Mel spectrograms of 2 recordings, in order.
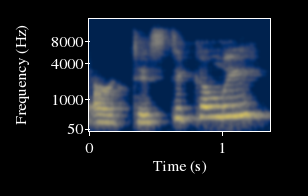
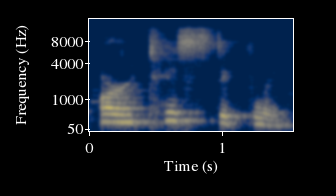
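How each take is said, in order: First: The 'a' before the final syllable is pronounced. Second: The 'a' before the final syllable is silent. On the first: The speaker calls it wrong. "the thing here is not to say artistically" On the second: The speaker calls it right. "it would sound like artistically"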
